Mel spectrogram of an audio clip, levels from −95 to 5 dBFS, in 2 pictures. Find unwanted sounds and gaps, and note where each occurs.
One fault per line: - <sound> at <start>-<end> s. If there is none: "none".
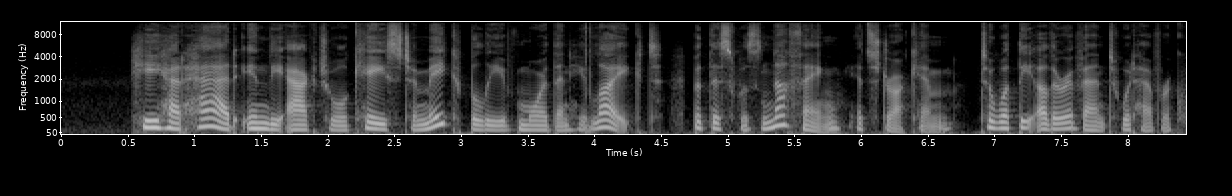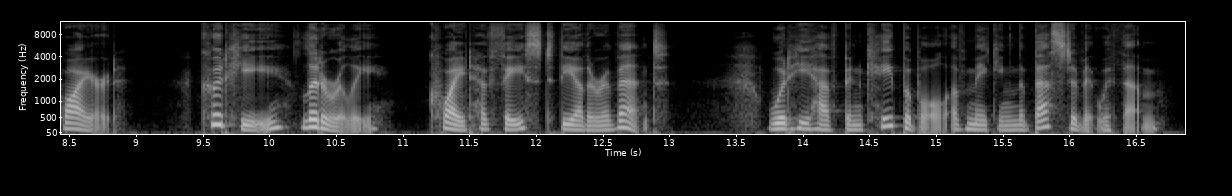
none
